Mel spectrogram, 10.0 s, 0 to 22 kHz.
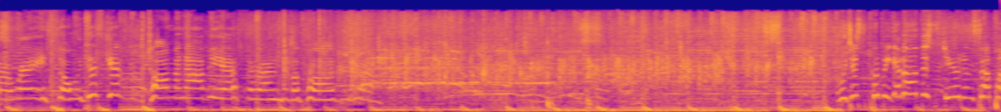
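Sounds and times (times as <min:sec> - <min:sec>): background music with bass: 0:00.0 - 0:10.0
audience applauding: 0:02.8 - 0:08.4.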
